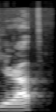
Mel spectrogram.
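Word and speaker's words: יראת: Now, the word fear in this verse, like we said, comes from a Hebrew word, which is pronounced yirat, which means reverence.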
